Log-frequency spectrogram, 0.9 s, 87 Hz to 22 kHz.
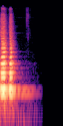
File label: Jeep Chrke Horn Honk; jeep cherokee 84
